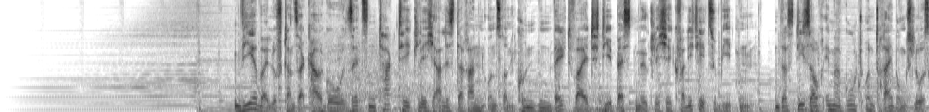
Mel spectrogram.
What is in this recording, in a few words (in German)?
tutorials; Lufthansa Cargo Buchungsqualität (DE)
